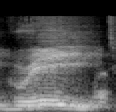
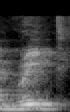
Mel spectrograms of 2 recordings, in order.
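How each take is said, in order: First: The vowel does not sound like 'greet'. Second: The vowel sounds like the one in 'greet'. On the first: The speaker calls it right. "on dit great" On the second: The speaker calls it wrong. "on ne dit pas great"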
